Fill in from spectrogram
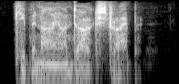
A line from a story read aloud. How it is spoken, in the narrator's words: Fireheart followed, murmuring to Sandstorm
